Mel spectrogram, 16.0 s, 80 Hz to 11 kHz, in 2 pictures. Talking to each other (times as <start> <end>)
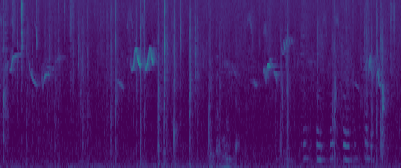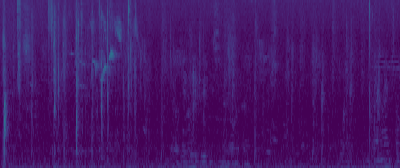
5.9 7.7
